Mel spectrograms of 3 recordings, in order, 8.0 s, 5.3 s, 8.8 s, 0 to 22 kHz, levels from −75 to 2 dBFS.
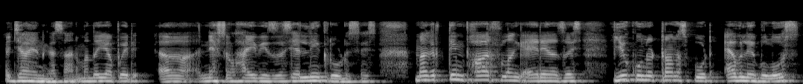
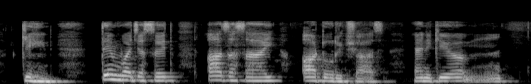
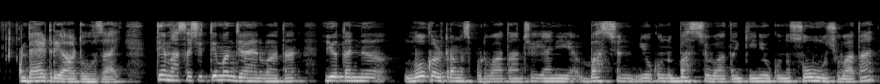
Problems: none marked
